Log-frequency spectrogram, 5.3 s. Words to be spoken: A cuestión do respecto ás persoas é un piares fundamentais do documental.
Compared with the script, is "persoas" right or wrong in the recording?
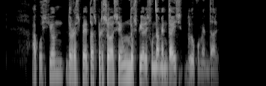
right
